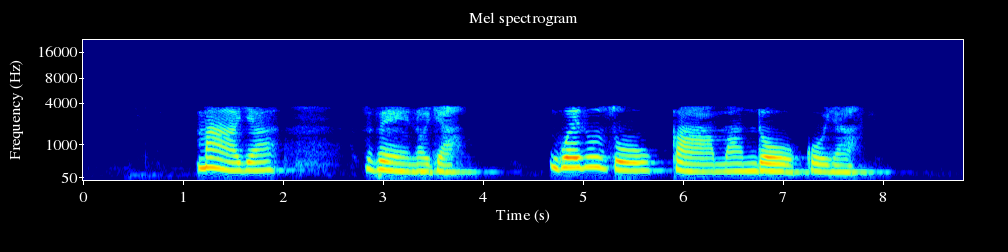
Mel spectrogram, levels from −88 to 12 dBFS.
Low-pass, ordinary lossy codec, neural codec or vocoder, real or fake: 3.6 kHz; MP3, 24 kbps; none; real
